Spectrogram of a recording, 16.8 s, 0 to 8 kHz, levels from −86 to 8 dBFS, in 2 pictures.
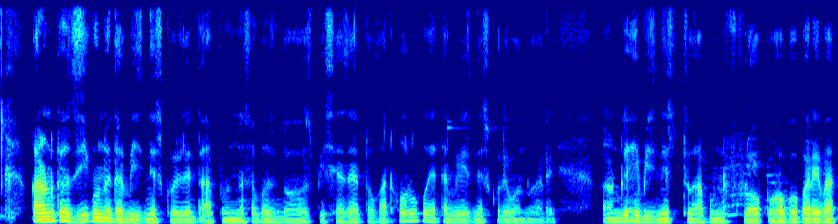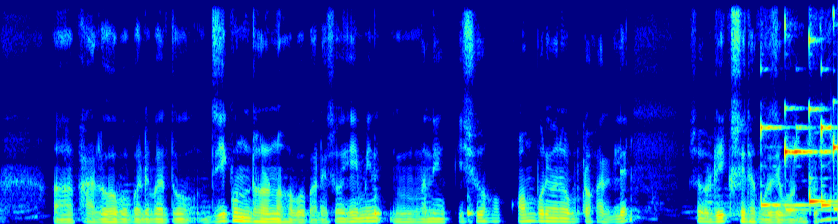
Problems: background sounds at intervals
